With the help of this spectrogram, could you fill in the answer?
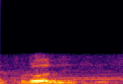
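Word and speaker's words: phronesis: né ela não cria é frones ou fronesis fronesis tá é eu que de vez em quando erro né mas é fronesis o nome a pronúncia é certo qualidade ional para a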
